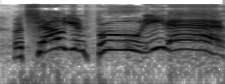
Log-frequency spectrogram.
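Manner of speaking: mock very slow, high, drawn-out taunting tone. Imitating the one chef who smack-talks: imitating Kobe's smack talk. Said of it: "Kobe's just like".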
